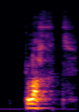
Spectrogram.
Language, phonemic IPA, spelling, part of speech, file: Dutch, /plɑxt/, placht, verb, Nl-placht.ogg
- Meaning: singular past indicative of plegen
